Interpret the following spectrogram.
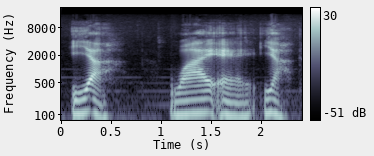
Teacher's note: that's exactly the same as transitioning quickly from the vowel E to the vowel A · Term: semi-vowel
